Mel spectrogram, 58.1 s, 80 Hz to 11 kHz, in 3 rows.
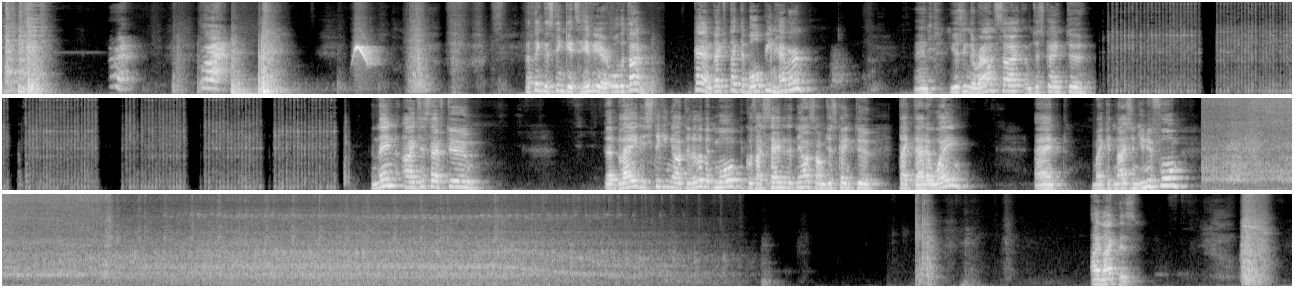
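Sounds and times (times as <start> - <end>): belt sander grinding steel: 37.4 - 49.9
sander motor hum: 37.4 - 50.0.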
